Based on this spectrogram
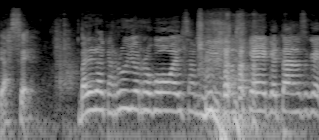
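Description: A woman with a Zulian accent talks at a very fast pace. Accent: Venezuelan Zulian (maracucho) Spanish. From Venezuela, Zulia (Maracaibo). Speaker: TikTok creator. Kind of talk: casual chat. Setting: studio.

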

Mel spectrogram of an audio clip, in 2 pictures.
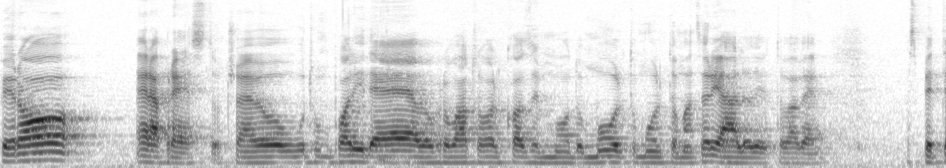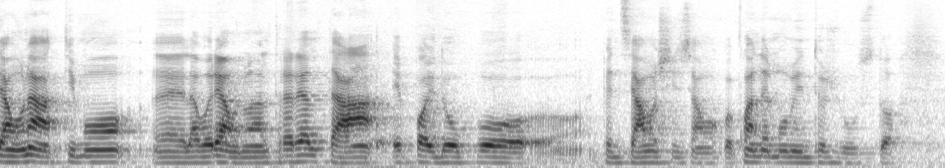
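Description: Speaking at a fairly quick pace, a man uses a medium pitch and a monotone, flat intonation. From Tuscany, Italy (province of Florence). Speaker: startup founder and CEO. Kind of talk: casual interview chat.

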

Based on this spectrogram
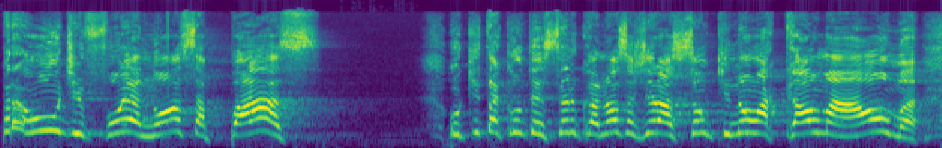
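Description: An animated man speaks at an extremely high pitch in a raised, projected voice. Noticeable background noise is present. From São Paulo state interior, Brazil. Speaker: pastor. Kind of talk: sermon.

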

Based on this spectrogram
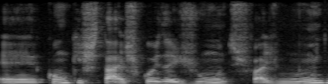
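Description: A man with a normal speaking voice, medium in pitch, with ordinary pitch variation, on a very clean recording against a silent background. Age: 20s. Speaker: podcast co-host. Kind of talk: casual chat.

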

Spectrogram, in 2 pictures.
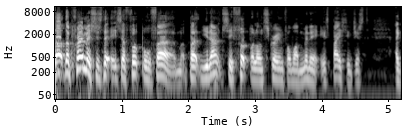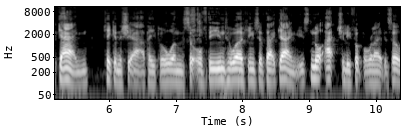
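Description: A man's medium-pitched voice with an English accent, very fast pace and ordinary pitch variation, in a dry, close sound with no echo. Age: 30s. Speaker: podcast host. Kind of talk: casual chat.

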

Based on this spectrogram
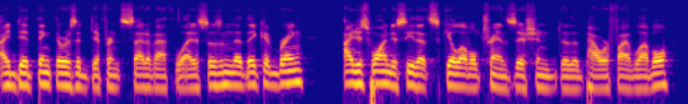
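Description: Here a man with an American accent talks at a very fast pace in a medium pitch. His ordinary pitch variation comes through on a very clean recording with a silent background. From Nebraska and southern Utah. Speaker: sports journalist. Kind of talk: casual interview.

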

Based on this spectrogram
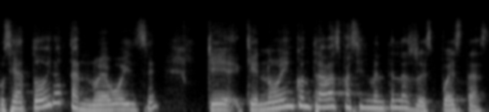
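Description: A man's dark, mellow voice against a quiet background. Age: 40s. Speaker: business coach. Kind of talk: interview.

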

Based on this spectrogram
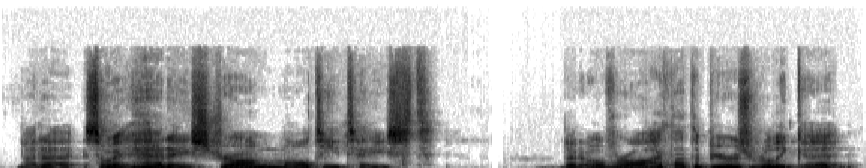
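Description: A man at medium pitch and moderate pace, with very wide pitch swings, on a very clean recording with a silent background. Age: 40s. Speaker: beer review podcast co-host. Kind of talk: casual chat.

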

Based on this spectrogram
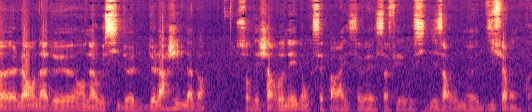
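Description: Noticeable background noise sits under a man who speaks at a fairly slow pace. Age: 50s. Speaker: winegrower. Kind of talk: interview. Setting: on location at a vineyard. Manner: halting, many repetitions and fillers.

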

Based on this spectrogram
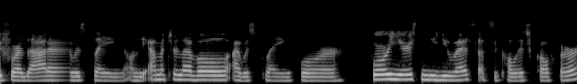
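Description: A woman's medium-pitched voice with a Swedish accent, monotone and flat in intonation, at a moderate pace. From Sweden, Gothenburg. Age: 20s. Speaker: professional golfer. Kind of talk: casual interview.

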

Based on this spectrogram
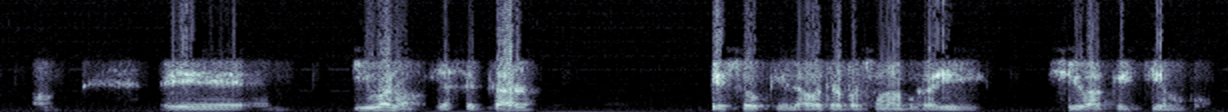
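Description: Using long, frequent pauses, a man speaks at a fairly slow pace. His pitch is medium and his intonation fairly even. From Olavarría, Buenos Aires province, Argentina. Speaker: radio caller seeking advice. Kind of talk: personal testimony on call-in show. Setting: phone call. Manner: halting.

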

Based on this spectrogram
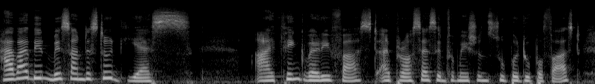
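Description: With an Indian accent, a woman speaks at a fairly quick pace in a medium-pitched, dark, mellow tone, her pitch swinging very widely, with long, frequent pauses. The recording is very clean, and the background is silent. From eastern India. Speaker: corporate trainer and communication coach. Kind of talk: casual interview chat. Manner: straightforward, assertive.

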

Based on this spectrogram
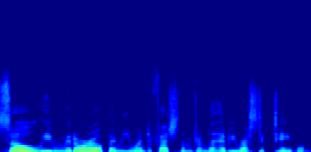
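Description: An unforced reading voice of fairly even intonation

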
